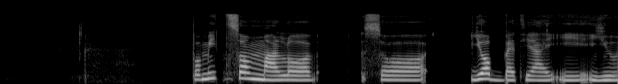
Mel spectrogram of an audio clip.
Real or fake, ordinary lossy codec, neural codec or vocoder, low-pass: real; none; none; 10.8 kHz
